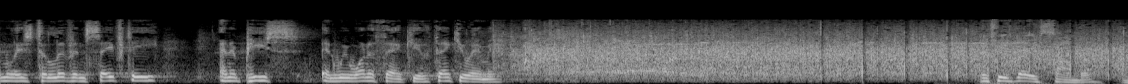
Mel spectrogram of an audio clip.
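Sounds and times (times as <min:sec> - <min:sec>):
speech: 0:00.0 - 0:05.2, 0:09.8 - 0:11.2
audience applauding: 0:05.0 - 0:11.2.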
